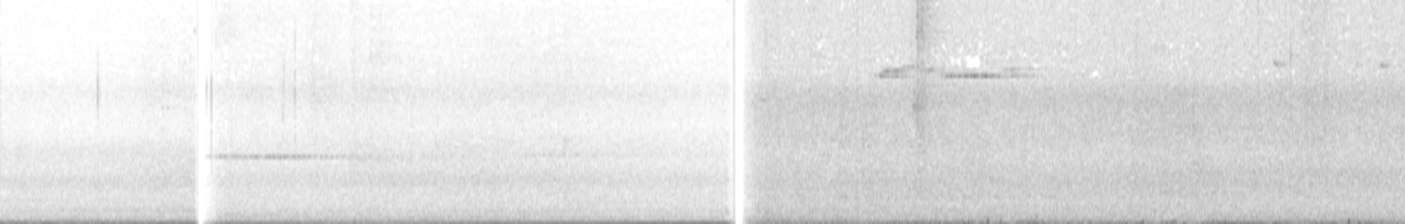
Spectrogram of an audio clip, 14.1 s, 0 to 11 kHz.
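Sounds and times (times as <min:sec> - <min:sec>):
low rumble and hiss: 0:00.0 - 0:14.0.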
